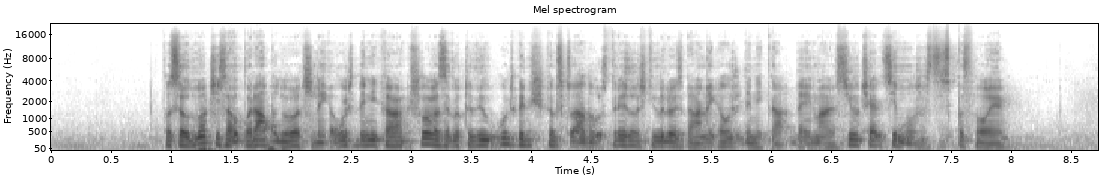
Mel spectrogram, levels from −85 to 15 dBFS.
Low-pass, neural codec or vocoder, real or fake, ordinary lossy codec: none; codec, 44.1 kHz, 1.7 kbps, Pupu-Codec; fake; none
